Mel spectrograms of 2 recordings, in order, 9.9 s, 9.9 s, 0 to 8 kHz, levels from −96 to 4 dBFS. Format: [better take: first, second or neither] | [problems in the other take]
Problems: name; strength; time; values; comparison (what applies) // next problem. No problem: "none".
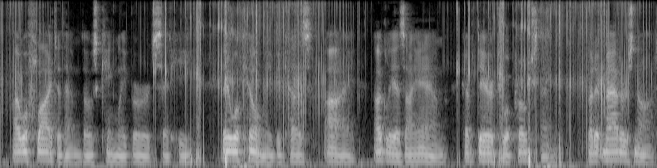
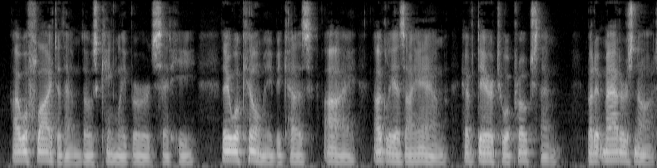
second | background sound (Crushing); 6 dB below the speech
